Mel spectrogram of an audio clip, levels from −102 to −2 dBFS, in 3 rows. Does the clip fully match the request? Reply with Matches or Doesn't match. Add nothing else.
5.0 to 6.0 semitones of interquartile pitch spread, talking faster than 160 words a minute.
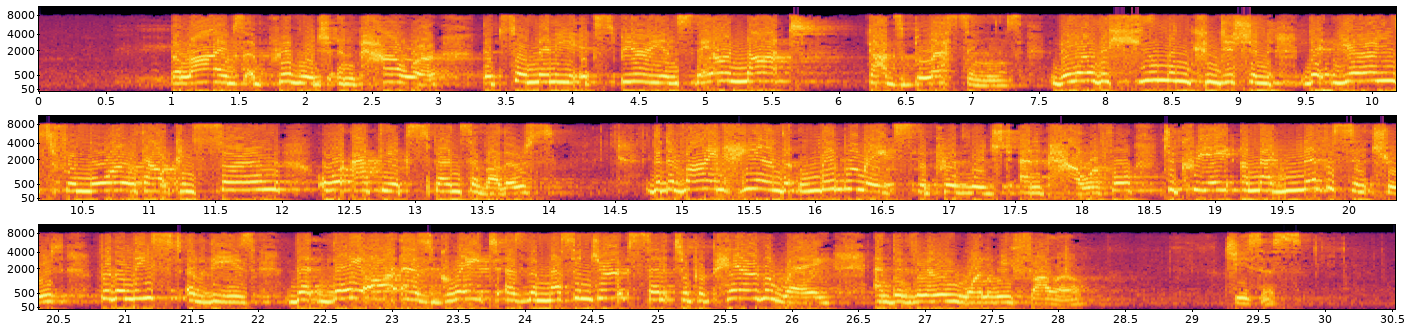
Doesn't match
